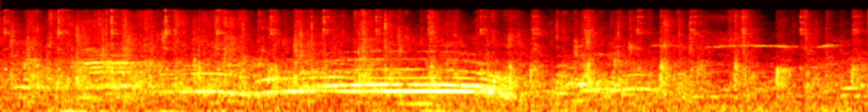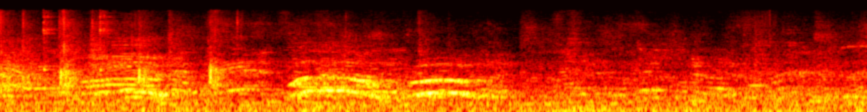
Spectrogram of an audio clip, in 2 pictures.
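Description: A band plays electric guitars loudly.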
